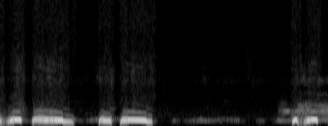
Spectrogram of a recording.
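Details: 'Thúc gù' coo of a spotted dove with a deep 'giọng thổ' voice, said to draw wild doves: two quick low coo phrases, short wavering note then sustained falling coo, a softer murmur, then a third phrase beginning.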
